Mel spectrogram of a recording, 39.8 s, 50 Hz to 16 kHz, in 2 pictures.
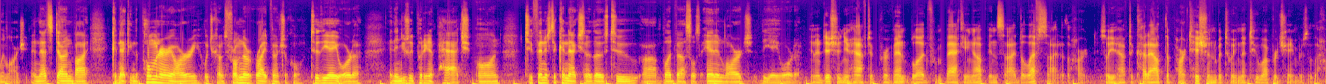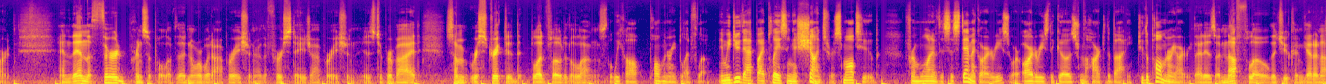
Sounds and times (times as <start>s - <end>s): Speech: 0.0s - 39.7s.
